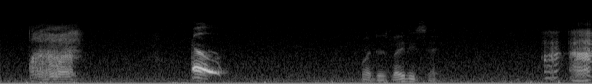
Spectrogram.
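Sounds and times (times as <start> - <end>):
small child imitating a dog: 1.9 - 2.3
speech: 3.8 - 4.6, 5.4 - 5.9.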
